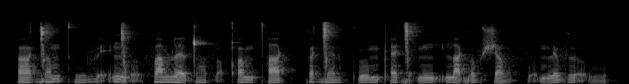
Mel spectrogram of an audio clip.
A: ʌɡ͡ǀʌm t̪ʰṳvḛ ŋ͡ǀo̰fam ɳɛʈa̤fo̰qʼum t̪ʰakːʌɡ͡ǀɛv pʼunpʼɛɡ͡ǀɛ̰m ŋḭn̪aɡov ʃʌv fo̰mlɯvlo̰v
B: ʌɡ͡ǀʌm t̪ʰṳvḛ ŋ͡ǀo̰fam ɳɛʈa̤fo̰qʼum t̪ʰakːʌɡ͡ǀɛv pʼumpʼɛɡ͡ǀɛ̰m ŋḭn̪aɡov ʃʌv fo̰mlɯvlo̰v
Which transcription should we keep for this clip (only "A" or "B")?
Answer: B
